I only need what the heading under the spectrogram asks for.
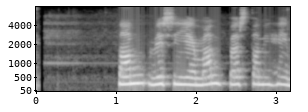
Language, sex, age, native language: Icelandic, female, 30-39, Icelandic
